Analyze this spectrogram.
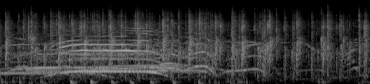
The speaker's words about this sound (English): Please welcome, with a big round of applause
